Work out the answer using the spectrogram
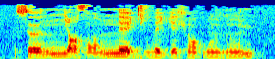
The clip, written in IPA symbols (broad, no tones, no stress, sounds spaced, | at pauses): s œ nː i zˤ ɛ̃ nː ɛ ɟ i w ɛ ʎ ɛ ʃ ɔ̃ ʔ w ũ r ũ nʲ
